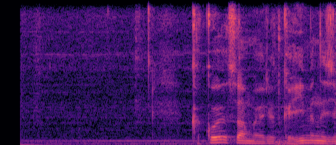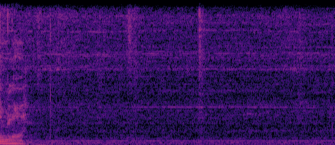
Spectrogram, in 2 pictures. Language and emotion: Russian, neutral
